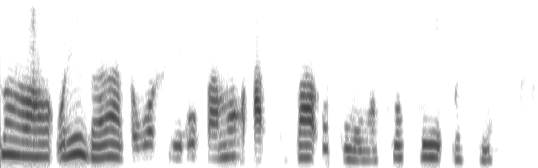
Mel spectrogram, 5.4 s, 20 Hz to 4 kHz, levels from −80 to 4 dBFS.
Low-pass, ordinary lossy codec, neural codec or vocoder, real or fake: 3.6 kHz; none; codec, 16 kHz, 2 kbps, X-Codec, WavLM features, trained on Multilingual LibriSpeech; fake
